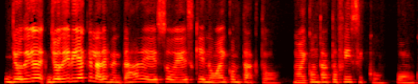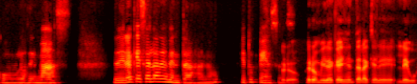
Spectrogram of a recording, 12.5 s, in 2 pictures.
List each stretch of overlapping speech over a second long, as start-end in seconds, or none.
none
